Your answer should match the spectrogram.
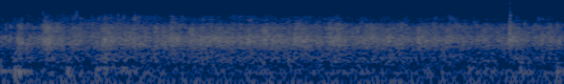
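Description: Near silence with a faint, steady hiss.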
